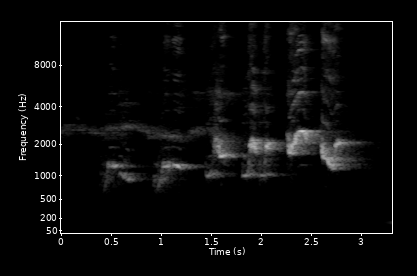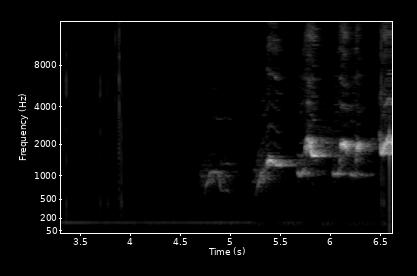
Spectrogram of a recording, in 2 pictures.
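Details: Straw-headed bulbul song used as a lure to get other bulbuls singing quickly: two loud, rich bubbling phrases of liquid notes climbing in steps, separated by a pause, over a steady low hum.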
